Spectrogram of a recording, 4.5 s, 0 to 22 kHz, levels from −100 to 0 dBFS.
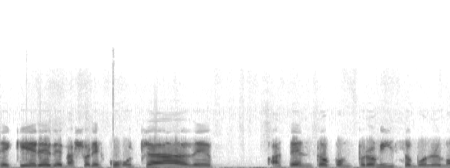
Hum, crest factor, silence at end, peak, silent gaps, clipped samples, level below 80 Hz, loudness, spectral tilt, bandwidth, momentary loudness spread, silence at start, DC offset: none; 16 dB; 0 s; -18 dBFS; none; under 0.1%; -56 dBFS; -33 LUFS; -4 dB/octave; 8 kHz; 10 LU; 0 s; under 0.1%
